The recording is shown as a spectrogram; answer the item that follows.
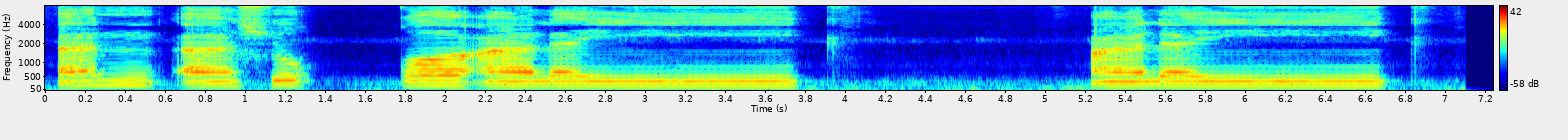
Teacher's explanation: Ada yang mati sebelumnya baris atas, setelahnya ada huruf yang dimatikan, letaknya pada akhir bacaan ini mad lain. Kita panjangkan minimum dua harakat baru matikan ka-nya. · Kita panjangkan minimum 2 harkat baru matikan ka-nya. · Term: mat lain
